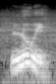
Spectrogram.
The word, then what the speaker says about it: Louis: while you read what Louis is saying. Louis says, thank you. You're very welcome, Do you want to practice say Louis in French? Louis. I said Louis. You're saying it with an S.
